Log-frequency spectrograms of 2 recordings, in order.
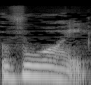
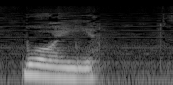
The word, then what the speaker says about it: vuoi: Puoi rhymes with vuoi, so it's got this U before the O. So u-o-i, vuoi. I like how you pronounce all of these sounds in Italian, you know. U-o-i, vuoi.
